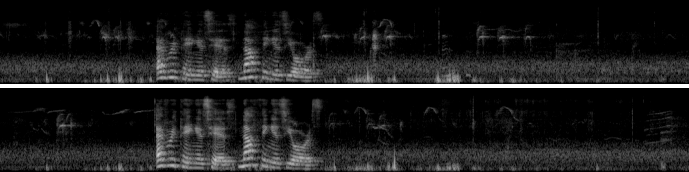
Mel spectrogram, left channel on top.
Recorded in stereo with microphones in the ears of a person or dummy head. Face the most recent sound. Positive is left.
turn(degrees=-60)  # may be behind; listen again after turning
